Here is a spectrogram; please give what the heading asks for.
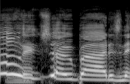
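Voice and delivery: imitated whiny crying, very high pitch. Retelling how a whining child gets parroted back, mock whinging cry. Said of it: "do the old parrot mimic".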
